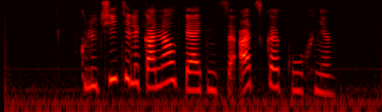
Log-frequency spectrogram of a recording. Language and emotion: Russian, neutral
